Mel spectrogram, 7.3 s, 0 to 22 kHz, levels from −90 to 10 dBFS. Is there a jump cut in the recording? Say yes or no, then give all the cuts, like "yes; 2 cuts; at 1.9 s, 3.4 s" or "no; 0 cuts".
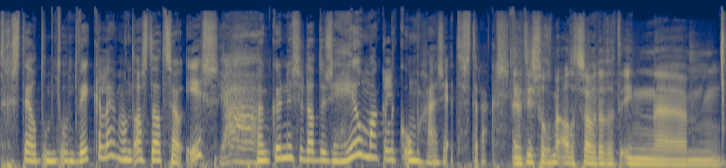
yes; 1 cut; at 5.1 s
